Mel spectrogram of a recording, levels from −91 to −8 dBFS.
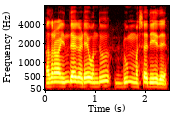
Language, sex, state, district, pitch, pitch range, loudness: Kannada, male, Karnataka, Koppal, 155 Hz, 150-160 Hz, -18 LUFS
